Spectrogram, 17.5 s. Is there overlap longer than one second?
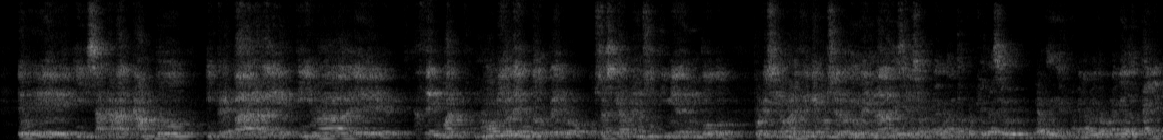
Yes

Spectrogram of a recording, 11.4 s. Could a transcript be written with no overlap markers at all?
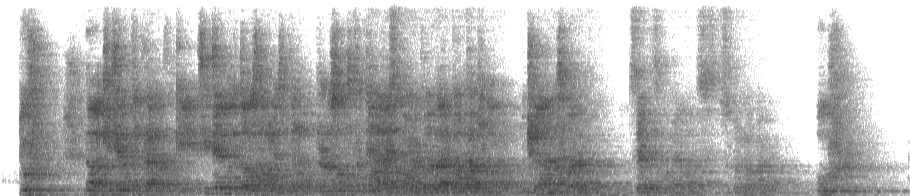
No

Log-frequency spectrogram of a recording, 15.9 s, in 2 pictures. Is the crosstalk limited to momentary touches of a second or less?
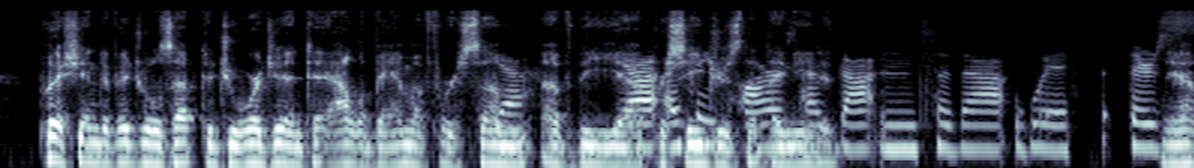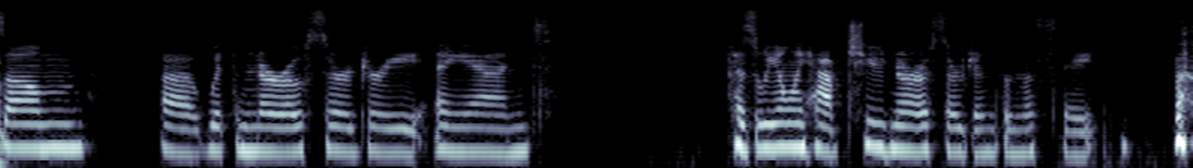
No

